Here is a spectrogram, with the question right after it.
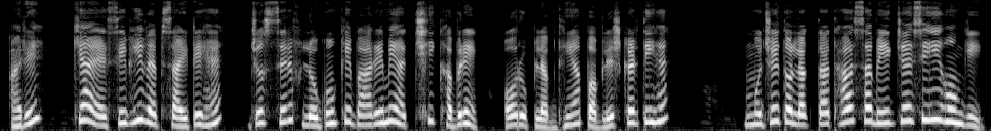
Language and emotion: Hindi, surprised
